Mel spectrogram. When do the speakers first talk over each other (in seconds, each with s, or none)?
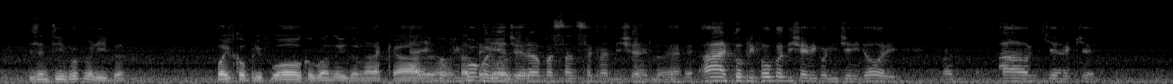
4.1 s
